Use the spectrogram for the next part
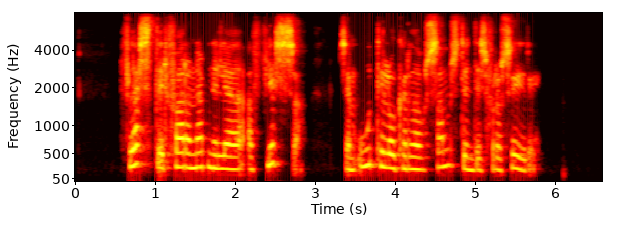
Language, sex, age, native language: Icelandic, female, 20-29, Icelandic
